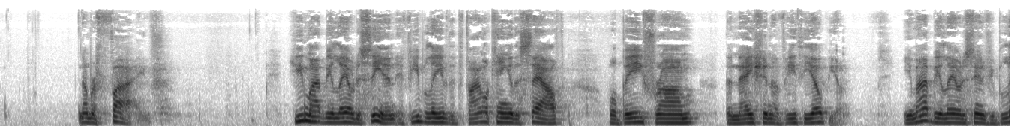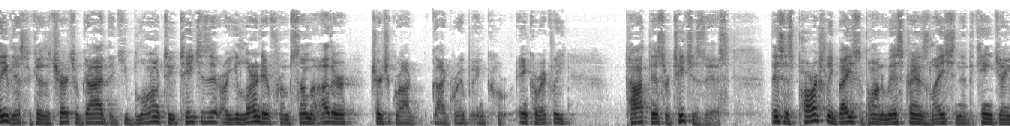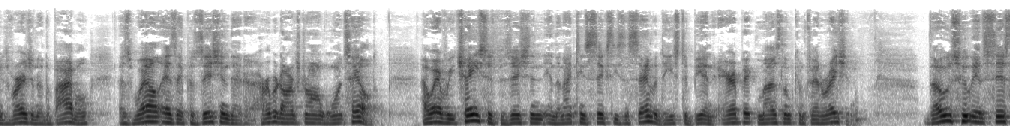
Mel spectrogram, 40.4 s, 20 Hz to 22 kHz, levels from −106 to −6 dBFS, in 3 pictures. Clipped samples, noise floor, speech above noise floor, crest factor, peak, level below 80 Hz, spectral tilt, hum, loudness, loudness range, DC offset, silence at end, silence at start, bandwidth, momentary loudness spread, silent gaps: under 0.1%; -70 dBFS; 47 dB; 20 dB; -4 dBFS; -62 dBFS; -6.5 dB/octave; none; -24 LUFS; 5 LU; under 0.1%; 0 s; 1.05 s; 16 kHz; 13 LU; none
